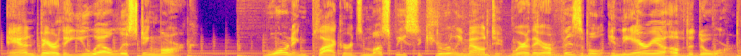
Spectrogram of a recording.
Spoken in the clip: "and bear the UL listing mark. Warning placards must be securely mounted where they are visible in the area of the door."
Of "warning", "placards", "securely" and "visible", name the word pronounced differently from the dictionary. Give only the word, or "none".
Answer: none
